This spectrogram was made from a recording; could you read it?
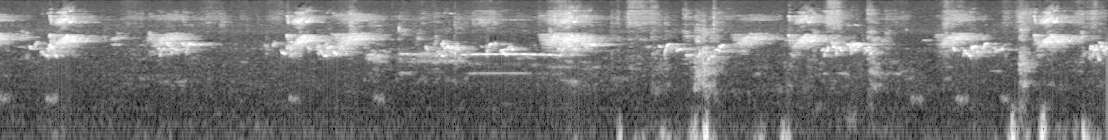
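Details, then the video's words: Wild sooty-headed bulbuls sing after dawn in a housing complex where they are plentiful. Lively chirped phrases repeat every second or two, with a brief whistled note in between. Low knocks and rumbles come in toward the end. "Pancingan Ampuh untuk Terapi Burung Kutilang Malas Bunyi"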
